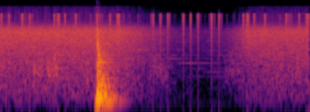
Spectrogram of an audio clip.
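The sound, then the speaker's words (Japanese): A single hard thump of a hand striking a television set to fix its poor signal reception, heard over steady static hiss; the static briefly drops out with a few faint ticks before returning. “テレビがあらあら電波が良くないのかしらこ、ん、なものこうすれば治るどけ”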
